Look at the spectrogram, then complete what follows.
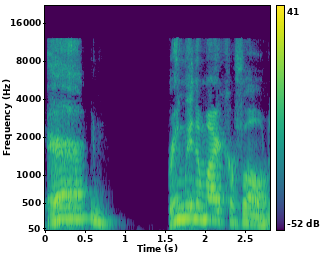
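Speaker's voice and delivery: rough, gruff blue-collar voice, pitched slightly high. Retelling a call from the back of the room: imitating a gruff voice. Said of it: "I hear this gruff voice from the back say".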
